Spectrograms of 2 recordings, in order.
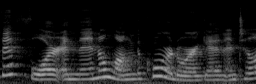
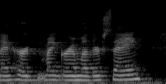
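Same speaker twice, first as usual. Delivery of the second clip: usual speaking voice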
